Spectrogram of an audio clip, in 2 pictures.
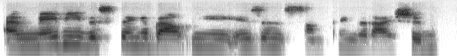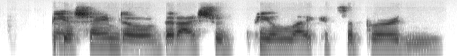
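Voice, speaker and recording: A woman talks as an interview guest, reflective and earnest, in an encouraging way. Her pitch sits in the middle of the usual female range. The sound is close and dry, with very little room. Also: little pitch movement, moderate pace, no room sound, poor audio. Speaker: podcast guest.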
